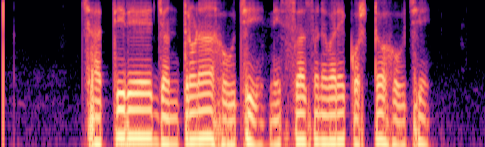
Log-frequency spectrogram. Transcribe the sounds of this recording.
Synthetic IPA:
t͡ʃʰat̪iɾed͡ʒɔnt̪ɾɔɽ̃aɦowt͡ʃʰiniswasɔneʋaɾekɔsʈɔɦowt͡ʃʰi

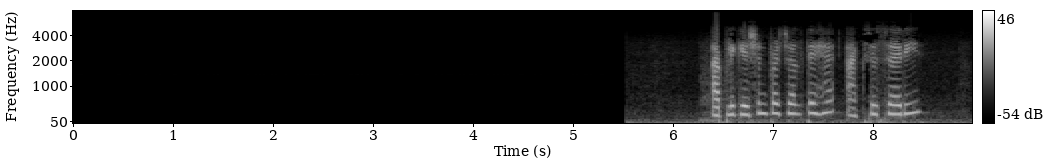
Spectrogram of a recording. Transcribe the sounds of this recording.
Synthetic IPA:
ɛːplikeːʃənpɐɾt͡ʃɐlt̪eɦɛ̃ɛːksəsəɾi

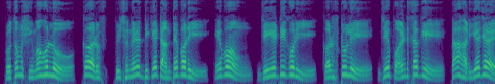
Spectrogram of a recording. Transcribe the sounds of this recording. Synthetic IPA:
pɾot̪ʰɔmʃimaɦolokəɾfʰ | pit͡ʃʰuneɾd̪ikeʈãnt̪epəɾiebɔŋd͡ʒejeʈikoɾikəɾfʰʈuled͡ʒepɔiɳʈsʰək̬et̪aɦaɽijad͡ʒae

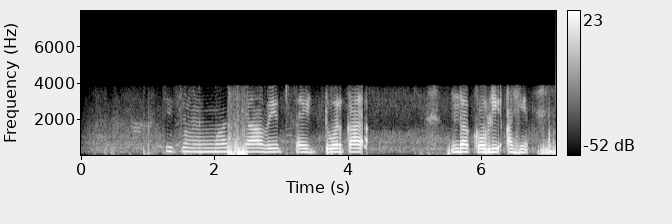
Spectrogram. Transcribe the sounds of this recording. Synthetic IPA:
t͡ɕit͡smməsjaʋebsaiʈːʋəɾkaj | d̪əkʰəʋliːʔaɦe

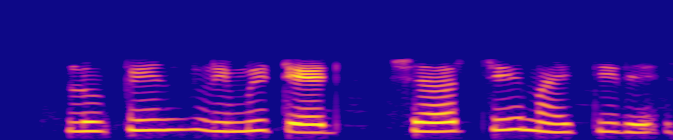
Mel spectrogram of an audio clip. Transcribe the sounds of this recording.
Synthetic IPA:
lupiːnlimiʈeɖ | ɕəɾt͡ɕimaɦit̪id̪e

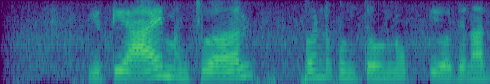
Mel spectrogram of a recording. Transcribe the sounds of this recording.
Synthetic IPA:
jiʈiajmənt͡ɕuəl | pəɳkunt̪əwnukjod͡znal

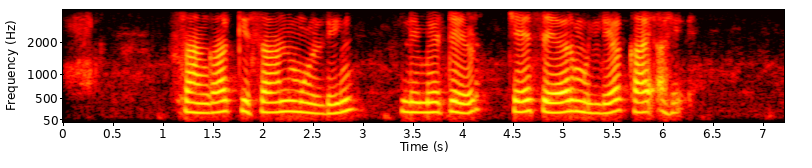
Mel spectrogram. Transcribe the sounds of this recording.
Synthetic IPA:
saŋɡakisanmolɖiŋɡ | limiʈeɽ | t͡ɕesejəɾmuljəkajʔaɦe

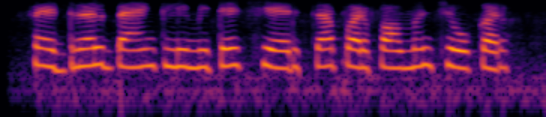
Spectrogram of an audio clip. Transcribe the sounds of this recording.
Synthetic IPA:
fʰeɖɾəlbɛ̃ŋklimiʈeɖʃejəɾt͡ɕapəɾfʰɔːɾmə̃nsɕoːkəɾ

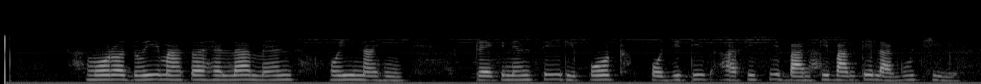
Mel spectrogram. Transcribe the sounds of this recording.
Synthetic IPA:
moɾɔd̪uimãːsaɦɛlamɛns | ɦoinaɦĩ | pɾeɡnensiɾipoːɾʈ | poːd͡ʒiʈibasikibãnt̪ibãːnt̪elaːɡut͡ʃʰi

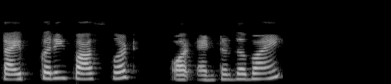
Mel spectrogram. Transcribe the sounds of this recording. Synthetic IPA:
ʈaɪp̚kɐɾẽpaːsʋəɾʈ | ɔːɾɛ̃ɳʈəɾd̪əbaːẽ

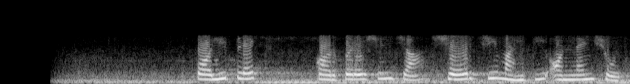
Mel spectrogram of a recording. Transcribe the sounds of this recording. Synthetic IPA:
pɔliplekskɔɾpoɾeɕənt͡ɕjaɕejəɾt͡ɕiːmaɦit̪iːʔɔnlainɕod̪

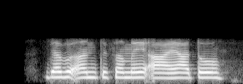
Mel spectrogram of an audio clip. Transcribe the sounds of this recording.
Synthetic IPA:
d͡ʑɐbɐ̃nt̪ɪsɐməjʔaːjat̪oː

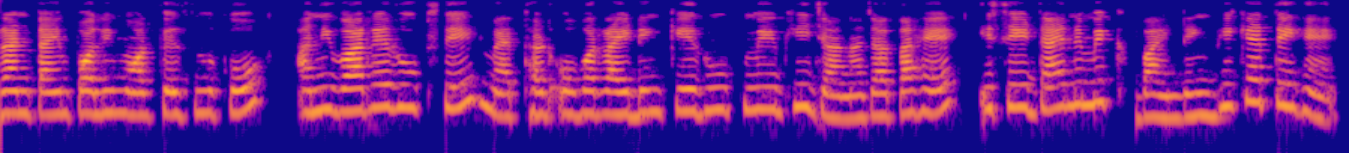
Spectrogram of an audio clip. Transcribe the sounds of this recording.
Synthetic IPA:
ɾɐ̃ɳʈaːɪmpɔːlimɔːɾfɪzmko | ɐnɪʋaːɾəɾuːpsemɛːt̪ʰəɖoːʋəɾːaːɪɖɪ̃ŋɡ̚keɾuːpmẽbʱid͡ʒaːnad͡ʒaːt̪aɦɛɪseɖaːɪnɛːmɪkbaːɪ̃ɳɖɪ̃ŋɡbʱikɛɦt̪eɦɛ̃ː

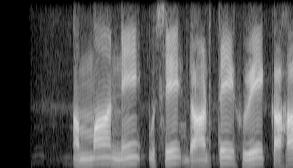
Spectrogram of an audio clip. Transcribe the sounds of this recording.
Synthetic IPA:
əmːaneʊseɖãːʈt̪eɦʊekɐɦa

